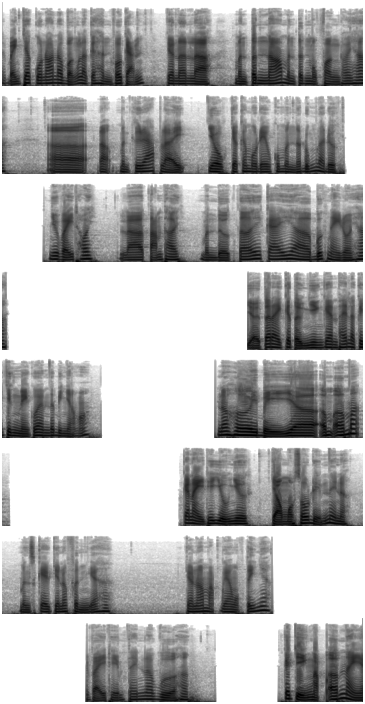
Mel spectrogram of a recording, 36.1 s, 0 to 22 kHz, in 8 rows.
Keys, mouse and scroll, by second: 0.2 alt+middle click, 1.0 click, 1.6 F4, 2.3 middle click, 2.9 scroll up 1, 3.1 F4, 3.7 click, 5.1 alt+middle click, 7.2 click, 8.2 alt+middle click, 8.9 click, 9.0 F4, 9.2-10.1 scroll down 2, 9.5 middle click, 10.1-10.5 scroll up 1, 10.5 click, 11.0 alt+middle click, 13.2 alt+middle click, 13.7 middle click, 13.7 scroll down 1, 14.1 scroll up 1, 14.3 typing, 14.6 scroll down 1, 14.8 alt+middle click, 15.7 scroll up 1, 15.9 click, 16.7 middle click, 19.6 alt+middle click, 19.9 scroll down 1, 20.2 click, 20.3 click, 20.5-21.8 scroll up 1, 22.0 middle click, 22.6 alt+click, 23.0 alt+middle click, 23.4 scroll up 1, 23.5 alt+middle click, 24.1 alt+click, 24.4 middle click, 24.7 scroll down 1, 25.0 alt+middle click, 25.5 scroll up 1, 26.9-29.7 drag, 29.8 alt+middle click, 30.7 scroll down 1, 30.8 alt+middle click, 31.4 F4, 31.5 click, 31.8 scroll down 1, 32.0 F4, 32.3 click, 32.5-32.9 scroll up 1, 32.9 typing, 34.1 click, 34.5-34.9 scroll up 1, 35.0 click, 36.0 typing, 36.0 F3.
